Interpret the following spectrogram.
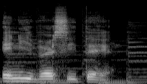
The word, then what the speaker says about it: université: université, the last word, the first E is pronounced as, again, E as in the word get, but the second E is pronounced as AY would be in English, as in the word day.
